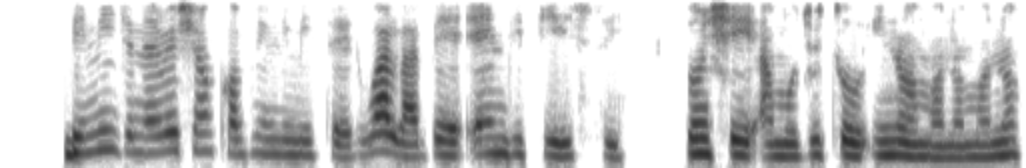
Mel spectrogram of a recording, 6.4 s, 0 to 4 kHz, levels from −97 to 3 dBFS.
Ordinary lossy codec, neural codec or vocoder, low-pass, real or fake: none; vocoder, 44.1 kHz, 128 mel bands every 256 samples, BigVGAN v2; 3.6 kHz; fake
